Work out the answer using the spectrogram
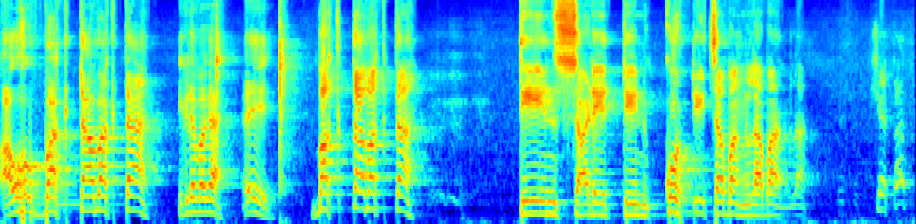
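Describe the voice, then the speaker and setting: A man's voice: high voice, takes it slowly, bright, forceful tone, slight background noise. A man preaching a devotional kirtan sermon, telling a story and quizzing his audience.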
